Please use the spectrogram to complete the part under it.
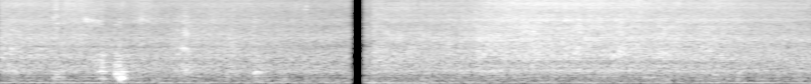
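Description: Spices tipped into hot oil in a pan while cooking raw jackfruit with prawns, a steady loud sizzling hiss that briefly cuts out, then returns stronger and continues evenly.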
